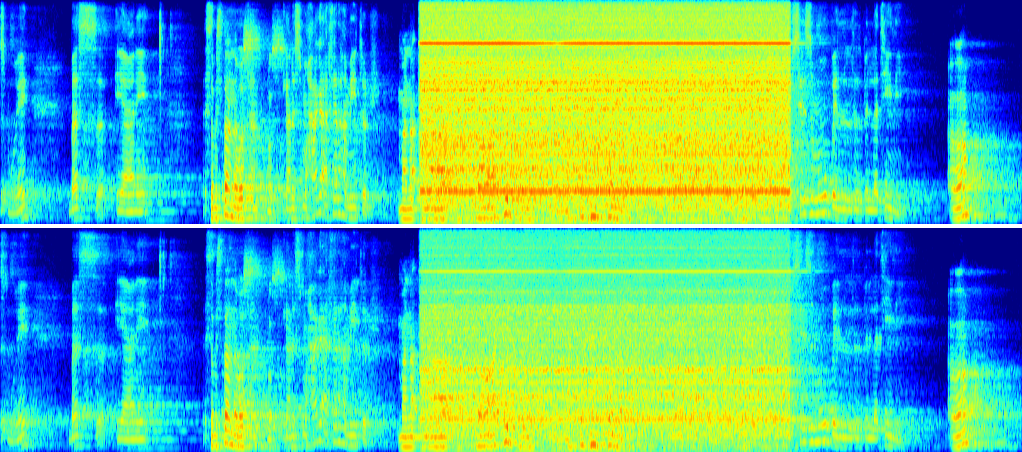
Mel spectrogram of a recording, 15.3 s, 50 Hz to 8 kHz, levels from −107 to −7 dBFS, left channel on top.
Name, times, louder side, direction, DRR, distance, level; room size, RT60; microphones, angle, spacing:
voice 1, 0.0-2.2 2.5-2.7 3.0-3.9 4.2-5.7 6.4-6.8 9.0-9.5 10.0-13.5, left 3 dB, 40° left, 1 dB, 1.7 m, -45 dB
voice 2, 3.2-4.3 6.0-6.8 7.1-9.4 14.2-14.6, left 2 dB, 20° left, -1 dB, 1.4 m, -36 dB
Domestic sounds home sounds, 6.3-11.9, left 11 dB, 85° left, 0.7 m, -26 dB
28.5 x 27.0 x 7.0 m, 2.4 s
head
